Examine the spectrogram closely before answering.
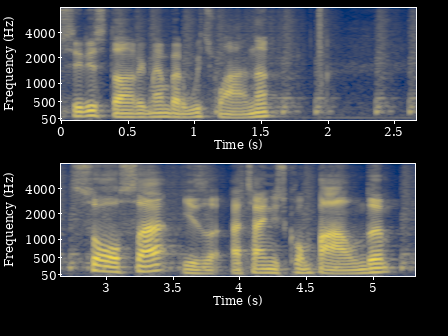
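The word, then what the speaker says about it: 操作: Sosa is a Chinese compound. This one is accent on the first syllable. We could say first mora, doesn't change. So high, low, low.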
